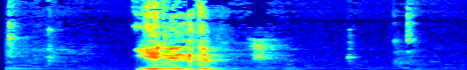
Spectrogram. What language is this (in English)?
Turkish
